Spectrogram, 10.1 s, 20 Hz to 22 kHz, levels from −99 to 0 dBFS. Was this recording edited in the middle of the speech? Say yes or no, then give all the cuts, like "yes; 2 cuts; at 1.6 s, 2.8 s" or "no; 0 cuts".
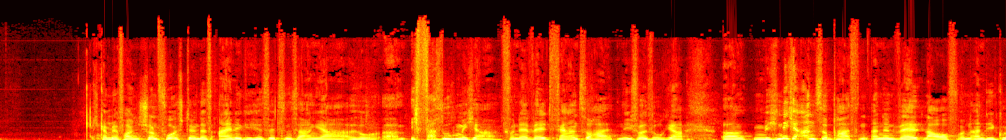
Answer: no; 0 cuts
